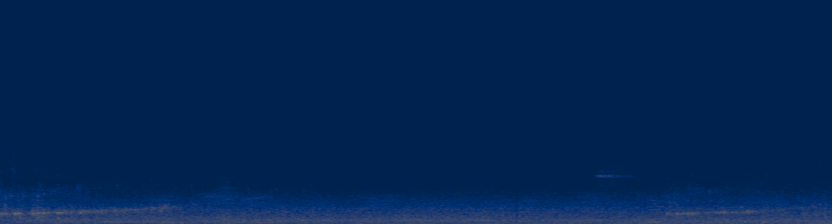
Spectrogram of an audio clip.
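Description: Water pours into a glass, the splashing rising in pitch as it fills.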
